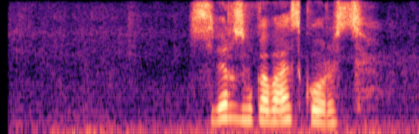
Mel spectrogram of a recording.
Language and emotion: Russian, neutral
